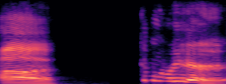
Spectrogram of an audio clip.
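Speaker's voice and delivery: drawn-out, very slow, creepy call. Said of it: "I love the way he says it".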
